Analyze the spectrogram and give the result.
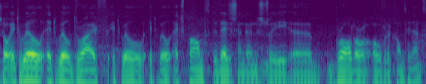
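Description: A man with a very deep, low pitch talks at a fairly quick pace in a dark, mellow tone over light background noise. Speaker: interviewee. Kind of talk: interview answer. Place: hall. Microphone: lapel.

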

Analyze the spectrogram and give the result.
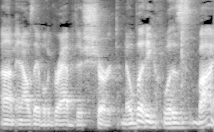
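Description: A man with a fairly low pitch talks amid audible room echo. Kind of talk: casual school assembly address. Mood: upbeat, joking. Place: home room. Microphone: phone near.

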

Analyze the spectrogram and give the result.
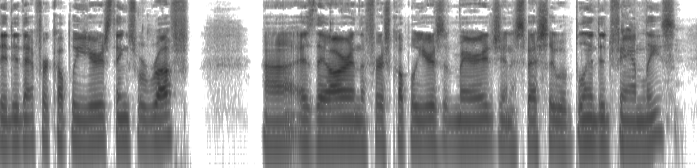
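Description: The recording is very clean, with a silent background and a dry, close sound with no echo. A man speaks at a medium pitch and a fairly quick pace. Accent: American. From US South (Florida). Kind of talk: testimony.

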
